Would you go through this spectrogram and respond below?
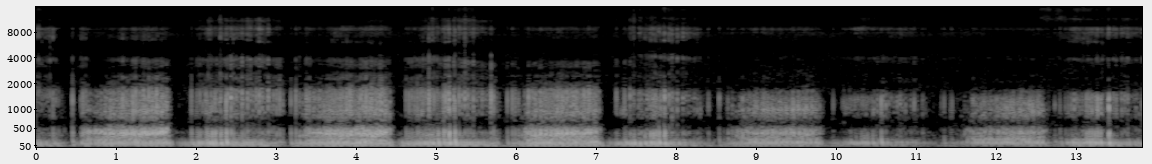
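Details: Domestic cat asleep and snoring: a deep, rumbling, purr-like drone rises and falls with each breath. About ten breath cycles are separated by short quiet gaps, one roughly every one and a half seconds.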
